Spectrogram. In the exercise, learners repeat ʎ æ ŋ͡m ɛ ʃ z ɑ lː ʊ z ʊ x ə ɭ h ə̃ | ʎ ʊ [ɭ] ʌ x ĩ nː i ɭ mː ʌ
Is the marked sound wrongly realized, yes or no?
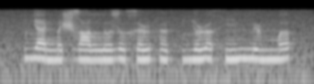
no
